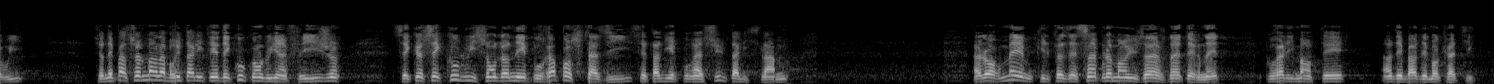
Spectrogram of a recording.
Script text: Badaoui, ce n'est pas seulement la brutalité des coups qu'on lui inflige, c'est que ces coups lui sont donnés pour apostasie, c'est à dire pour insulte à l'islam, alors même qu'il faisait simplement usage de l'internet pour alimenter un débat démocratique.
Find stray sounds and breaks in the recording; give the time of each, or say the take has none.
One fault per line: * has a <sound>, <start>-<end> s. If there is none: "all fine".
all fine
